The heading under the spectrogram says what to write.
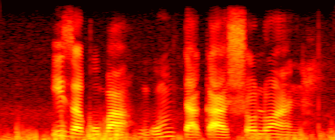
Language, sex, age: Xhosa, female, 20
